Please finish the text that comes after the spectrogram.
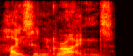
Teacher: the posh pronunciation of house and grounds sounding more like heist and grinds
